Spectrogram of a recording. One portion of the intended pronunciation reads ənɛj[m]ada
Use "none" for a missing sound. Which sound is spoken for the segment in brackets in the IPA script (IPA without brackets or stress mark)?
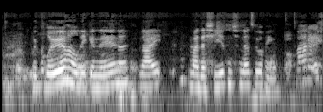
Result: m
